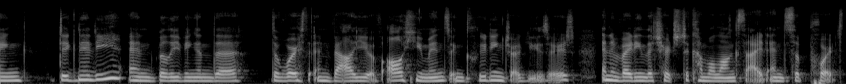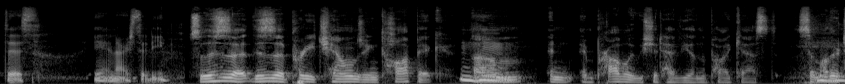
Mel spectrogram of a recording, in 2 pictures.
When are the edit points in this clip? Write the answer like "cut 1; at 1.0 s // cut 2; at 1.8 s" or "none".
cut 1; at 7.6 s // cut 2; at 13.9 s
